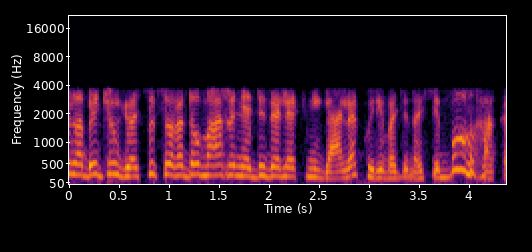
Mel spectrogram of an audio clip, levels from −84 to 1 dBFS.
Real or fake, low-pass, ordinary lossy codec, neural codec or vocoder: fake; 3.6 kHz; Opus, 64 kbps; codec, 24 kHz, 3 kbps, HILCodec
